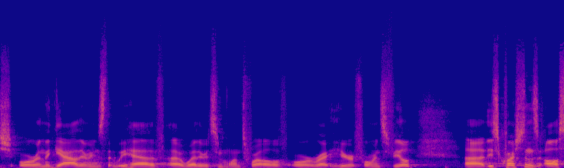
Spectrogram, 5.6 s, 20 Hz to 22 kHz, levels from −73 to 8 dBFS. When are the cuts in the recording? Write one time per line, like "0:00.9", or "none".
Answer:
none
